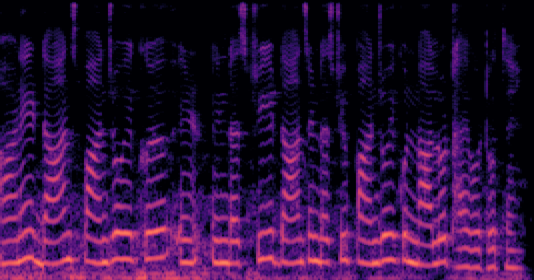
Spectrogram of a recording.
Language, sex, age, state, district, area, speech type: Sindhi, female, 18-30, Uttar Pradesh, Lucknow, urban, spontaneous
